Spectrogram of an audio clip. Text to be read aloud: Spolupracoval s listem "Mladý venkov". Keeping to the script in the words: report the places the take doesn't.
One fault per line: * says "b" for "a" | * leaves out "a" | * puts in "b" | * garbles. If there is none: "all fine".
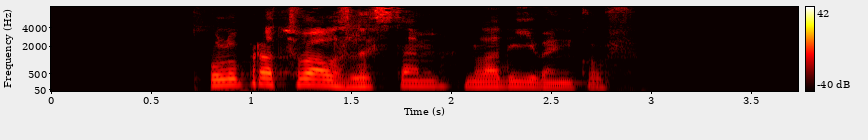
all fine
